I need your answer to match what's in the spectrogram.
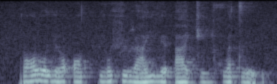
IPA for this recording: ɾɔlo lʲɔʔɔt pʲofʲu ɭajlʲɐ ʔa coʎxʷa tlɨʔ

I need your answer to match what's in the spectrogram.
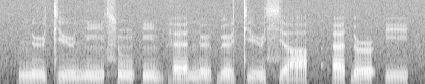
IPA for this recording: nʉ˧˩˧tʲʉ˧˩nĩ˧˩˧sũ˧˩˧ ʔĩ˥˩bʱɛ˧˩˧nø˧˩˧ ɓø˧˩tʲʉ˧sʲa˧˩˧ | ʔæ˧ɗə˞˩˧˩ ʔi˥˩

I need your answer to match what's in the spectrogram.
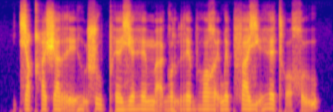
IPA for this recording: t͡ɕeqʰe ʃarḛɦṵ ʂu pʰɛʑɛ ɦɛma̰ɡɔ ɾṵrɛbʱɔʁḛ wɛpfaʑḛ ɦɛtʰɔ̰ χṵ

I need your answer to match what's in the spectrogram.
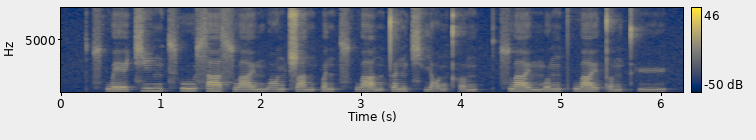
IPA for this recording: t͡sʰwe˧˥ɪ̯t͡ɕi˥ŋt͡sʰu˥sä˥ swa˧˥ɪ̯mwɑ˥ŋʈ͡ʂa˧˥npə˥˩n t͡sʰwa̰˨˩n t̪ə˥nt͡ɕʰjɑ̰˨˩ŋkʰɤ˦ŋ | t͡swa˥˩ɪ̯mʊ˥ŋ pʰwa˥˩ɪ̯t̪ɤ˩ŋ t̪ʰy˧˥

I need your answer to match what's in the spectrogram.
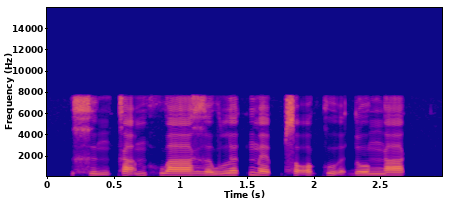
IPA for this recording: xɨ˧˩ŋ ka̰˧˥m hwaː˧ɣə˨˦w lə˦˥t̚mɛ˨˩p̚sɔ̰˧˥ kṵ˧˨ə̯ ɗo˧ ŋa˦˥k̚

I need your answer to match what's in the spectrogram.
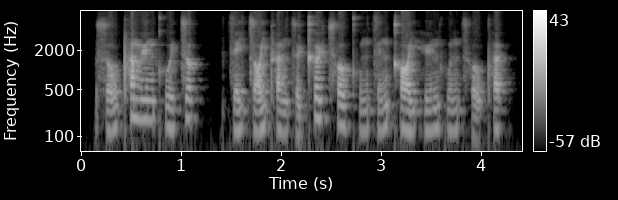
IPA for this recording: so˨˥wpʰɐ˥m yː˥nkʷʰe˧j t͡sʊ˥k̚ | t͡se˨˥jt͡sɔː˨˥jpʰɐ˨ŋt͡sɵ˨˩ɥ kʰɵ˥ɥt͡sʰo˧wkʷʰɪ˨˧ŋ t͡sɪ˨˥ŋ kʰɔː˨jhyː˨˧nkʷɐ˨˧n t͡sʰo˨˩wpʰɐ˧k̚

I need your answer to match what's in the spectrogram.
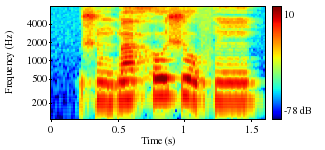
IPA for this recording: ʃũ˨ɡ͡bã˧ ho˦ʃo˦˨ fĩ˧

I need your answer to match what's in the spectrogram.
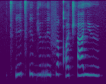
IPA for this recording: t͡sʼit͡sʼibʲuri fiqʼut͡ʃʼa lʲʉ

